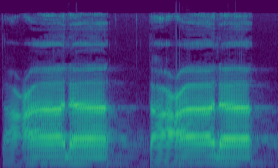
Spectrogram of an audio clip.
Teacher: عین کے آواز بھی نکالیں گے اور عین کو ہلکا سا لمبا بھی کریں گے، اور لام پر بھی کھڑا زبر ہے اس لیے اس کو بھی لمبا کریں گے۔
